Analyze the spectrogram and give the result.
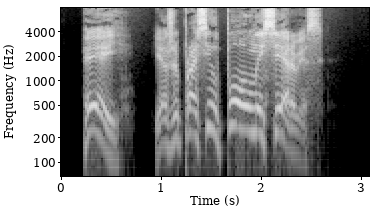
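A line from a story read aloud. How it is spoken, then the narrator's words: Shout after someone. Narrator (Russian): крикнул я им вслед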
